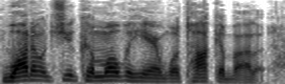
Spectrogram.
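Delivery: ordinary talk, nothing marked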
